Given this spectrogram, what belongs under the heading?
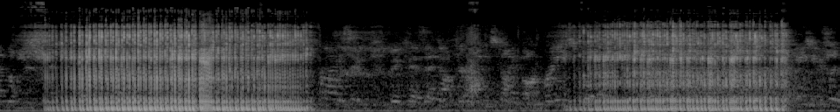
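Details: Sleeping Cane Corso dog: two long, loud, deep rattling snores, each lasting a few seconds with a quiet pause between; snoring.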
